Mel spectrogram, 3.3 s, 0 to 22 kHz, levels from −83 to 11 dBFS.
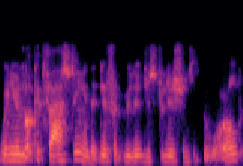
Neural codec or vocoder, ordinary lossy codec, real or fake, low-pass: vocoder, 22.05 kHz, 80 mel bands, HiFi-GAN; Opus, 16 kbps; fake; 7.2 kHz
